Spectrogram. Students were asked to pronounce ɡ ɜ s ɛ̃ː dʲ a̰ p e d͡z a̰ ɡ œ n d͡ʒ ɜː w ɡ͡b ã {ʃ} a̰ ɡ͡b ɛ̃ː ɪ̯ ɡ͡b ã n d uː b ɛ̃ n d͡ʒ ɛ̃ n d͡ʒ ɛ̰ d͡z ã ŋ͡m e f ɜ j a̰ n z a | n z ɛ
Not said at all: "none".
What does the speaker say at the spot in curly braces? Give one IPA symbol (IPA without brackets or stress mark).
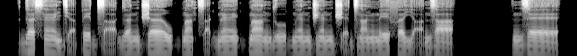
t͡s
